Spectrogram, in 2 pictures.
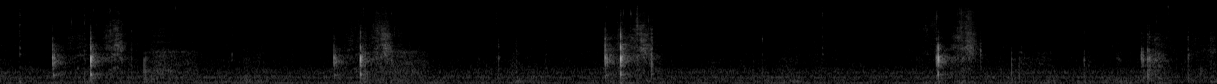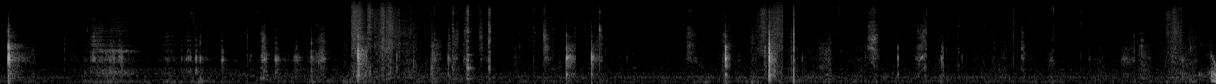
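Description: A knife cuts raw chicken into chunky nugget pieces about a centimetre thick on a board, giving sparse, irregular soft chops and taps at close range over quiet kitchen background.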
